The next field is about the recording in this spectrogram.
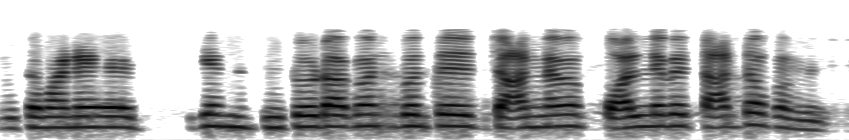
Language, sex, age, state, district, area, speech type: Bengali, male, 18-30, West Bengal, Darjeeling, rural, conversation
